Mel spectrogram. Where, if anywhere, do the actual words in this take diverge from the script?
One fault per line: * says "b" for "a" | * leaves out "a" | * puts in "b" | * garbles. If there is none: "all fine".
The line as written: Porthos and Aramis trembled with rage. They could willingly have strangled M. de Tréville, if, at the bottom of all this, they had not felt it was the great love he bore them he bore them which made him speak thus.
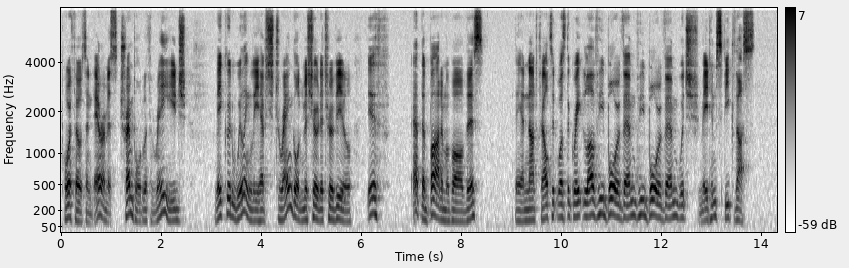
all fine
